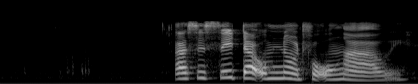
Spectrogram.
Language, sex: Swati, female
